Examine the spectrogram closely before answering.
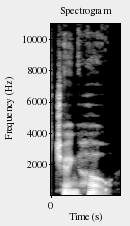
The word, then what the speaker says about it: Zheng He: During this period, under the command of Admiral Zheng He, a Muslim mariner whose name the Chinese pronounce as Cheng Ho, a fleet of 60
